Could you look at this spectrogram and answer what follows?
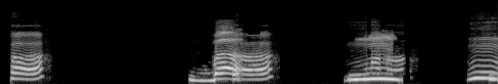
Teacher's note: sounds which are performed using both upper and lower lips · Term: bilabials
